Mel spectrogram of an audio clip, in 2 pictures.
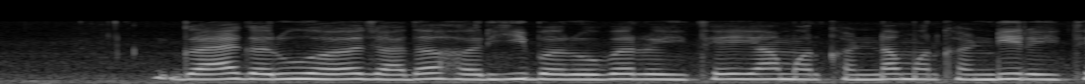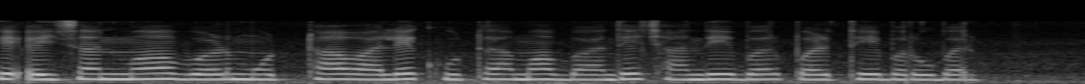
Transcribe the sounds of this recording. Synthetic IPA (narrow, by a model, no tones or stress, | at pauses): ɡajɡəɾuɦəd͡ʒjaːd̪aɦəɾɦibəɾobəɾːəɦit̪ʰejaməɾkʰəɳɖaməɾkʰəɳɖiɾəɦit̪ʰeʔəjsənmə̃ʋəɽmoʈʰːaʋaːlekʰuʈʰamãbãnd̪ʱet͡ʃʰãːnd̪ʱebəɾpəɽt̪ʰebəɾobəɾ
